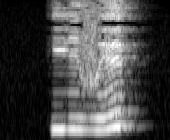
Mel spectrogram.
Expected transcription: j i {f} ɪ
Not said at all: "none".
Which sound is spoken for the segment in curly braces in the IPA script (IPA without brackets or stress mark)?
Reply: v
